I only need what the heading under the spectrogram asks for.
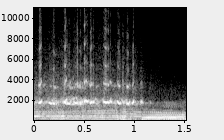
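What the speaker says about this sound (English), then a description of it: "I went for the Remark axle back with no muffler to give it that sound that I was looking for" Subaru BRZ with a Remark axle-back exhaust and no muffler, a loud, raspy engine drone heard up close in a brief, steady burst.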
